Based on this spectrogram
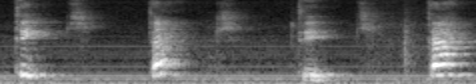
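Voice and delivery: high, soft clicking tic-tac; ticking clock. Shown as a demonstration. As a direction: whisper the tick of a clock. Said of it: "l'histoire de mon horloge". (tic-tac chuchoté et aigu)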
